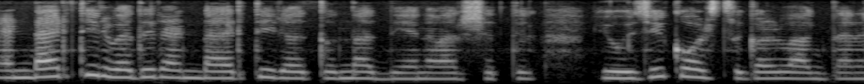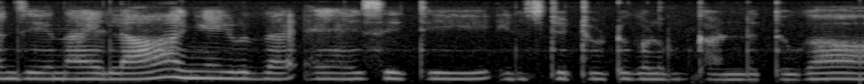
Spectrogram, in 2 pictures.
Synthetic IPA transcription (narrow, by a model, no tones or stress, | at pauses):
ɾe̞ɳɖaːjɾɐt̪ːiɾubɐðɨɾe̞ɳɖaːjiɾɐt̪ːiɾubɐt̪ːo̞nːɐɐd̪ʱjaːnɐʋɐrʂɐt̪ːiljuːd͡ʑiko̞ːrsuɣɐɭʋaːɡ̚d̪aːnɐmt͡ɕe̞jːunːɐelːaːɐŋːeiɽuðɐʔesitːiːnsʈitːjuːʈːuɣɐɭumkɐɳɖet̪ːuɣɐ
